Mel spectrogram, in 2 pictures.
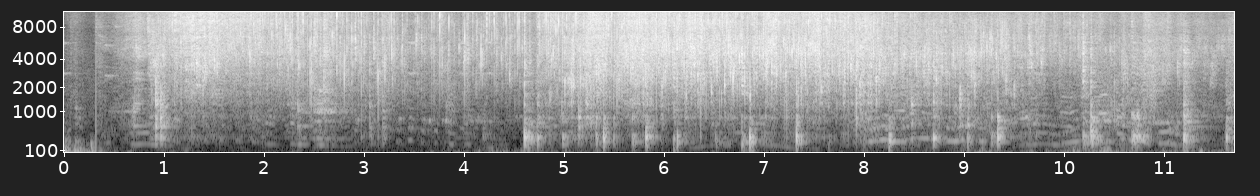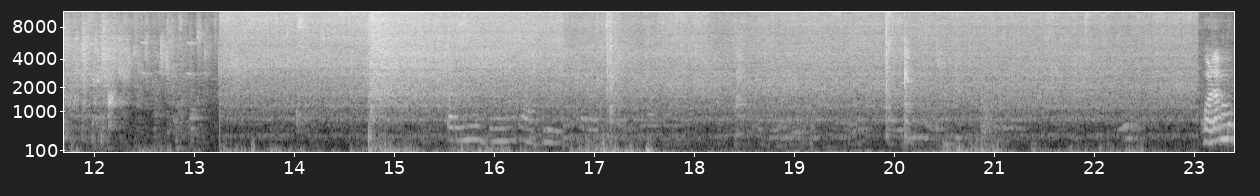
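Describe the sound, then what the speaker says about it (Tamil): Spices are tempered in hot oil in a pot for a country chicken curry, giving a loud crackling sizzle with stirring, then a quieter steady frying hiss; a voice talks in the background. "இப்போ நான் குழம்பு தாளிக்க போகிறேன்"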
